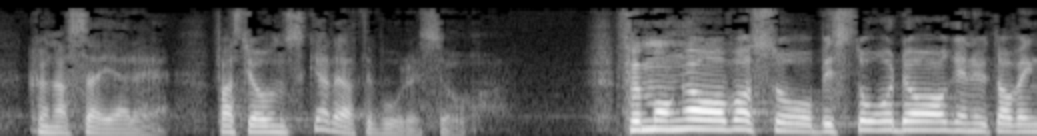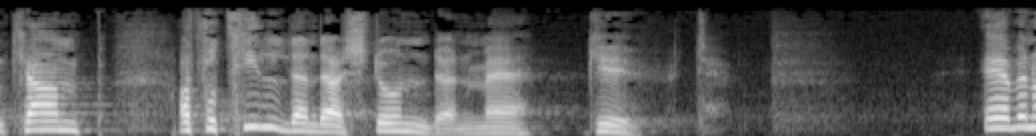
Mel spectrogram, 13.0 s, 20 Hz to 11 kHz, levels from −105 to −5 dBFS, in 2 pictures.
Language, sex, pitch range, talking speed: Swedish, male, 140-200 Hz, 135 wpm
